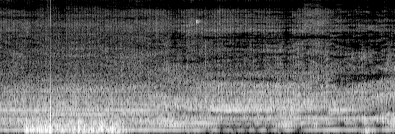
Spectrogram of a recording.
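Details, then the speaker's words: Arno electric fan in repair: slow to start, blade struggles to reach normal speed, motor hums loudly with rough rattling buzz then settles into a steady noisy drone; cause not yet found. "quando vai ligar ele demora a partir a hélice tem dificuldade em girar fazer seu giro normal e também muito barulho como os senhores podem ouvir aqui neste vídeo"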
